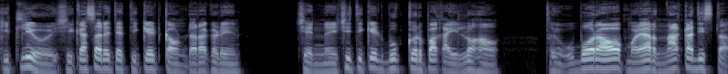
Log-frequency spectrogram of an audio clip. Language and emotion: Goan Konkani, disgusted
